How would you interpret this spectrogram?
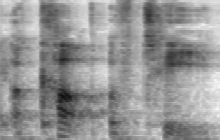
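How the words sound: Stress falls on cup and tea, alternating. The speaker calls it right. "to tum to tum"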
